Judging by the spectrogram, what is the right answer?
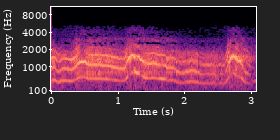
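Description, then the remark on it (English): A dog whines in a long, unbroken, wavering cry, its pitch sliding up and dipping down several times over three seconds, fairly loud with no talking. “Will your dog bite me?”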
